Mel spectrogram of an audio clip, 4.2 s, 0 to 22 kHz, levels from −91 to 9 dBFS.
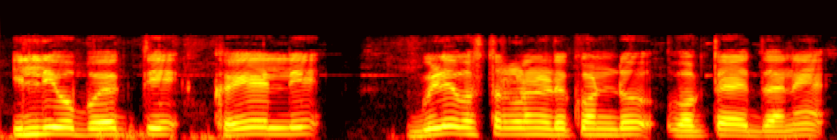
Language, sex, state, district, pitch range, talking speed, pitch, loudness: Kannada, male, Karnataka, Koppal, 160-185 Hz, 115 wpm, 175 Hz, -14 LUFS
